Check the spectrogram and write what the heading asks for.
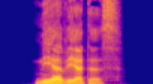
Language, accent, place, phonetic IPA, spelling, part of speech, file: German, Germany, Berlin, [ˈnɛːɐ̯ˌveːɐ̯təs], Nährwertes, noun, De-Nährwertes.ogg
- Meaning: genitive singular of Nährwert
